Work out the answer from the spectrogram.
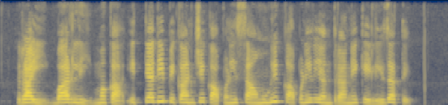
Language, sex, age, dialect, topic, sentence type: Marathi, female, 36-40, Standard Marathi, agriculture, statement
